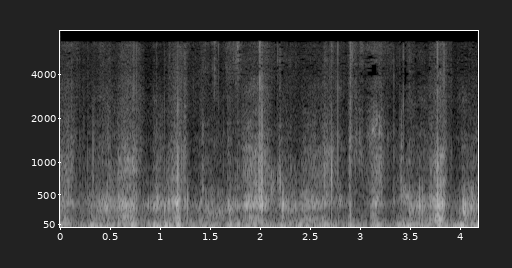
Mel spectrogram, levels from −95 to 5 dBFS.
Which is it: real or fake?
fake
